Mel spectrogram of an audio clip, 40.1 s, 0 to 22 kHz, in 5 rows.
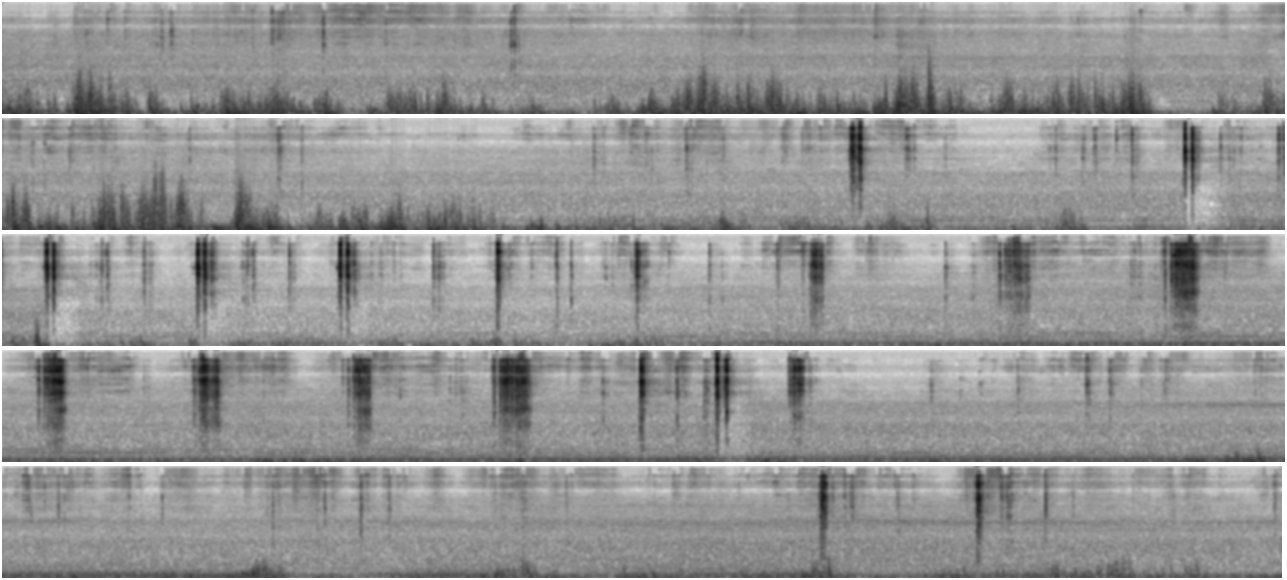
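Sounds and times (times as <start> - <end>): plastic balisong trainer clicking: 11.7 - 40.0.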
